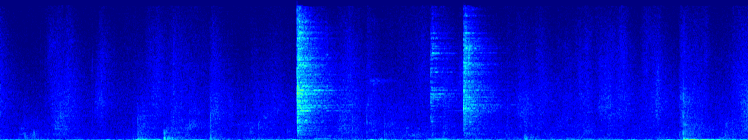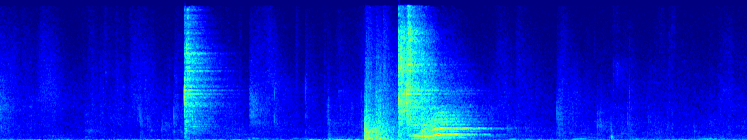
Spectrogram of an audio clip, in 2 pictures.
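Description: Steel training swords clashing, with sharp ringing strikes about three and four and a half seconds in and again near nine and a half, echoing in a large hall. About eleven seconds in comes the loudest moment: a strike and a loud, drawn-out shout.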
